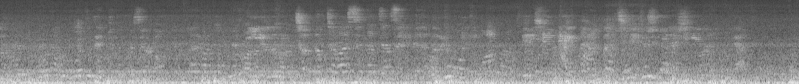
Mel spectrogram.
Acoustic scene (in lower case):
subway train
